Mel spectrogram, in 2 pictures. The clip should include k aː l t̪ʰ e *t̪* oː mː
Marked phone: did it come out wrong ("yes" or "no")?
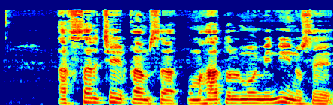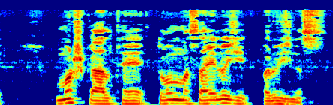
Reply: no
